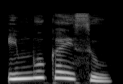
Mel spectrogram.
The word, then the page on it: ಇಂಬುಕೈಸು: Kannada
